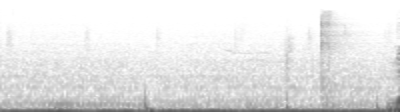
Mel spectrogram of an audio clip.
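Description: Soft background music with held tones over a steady low hum.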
